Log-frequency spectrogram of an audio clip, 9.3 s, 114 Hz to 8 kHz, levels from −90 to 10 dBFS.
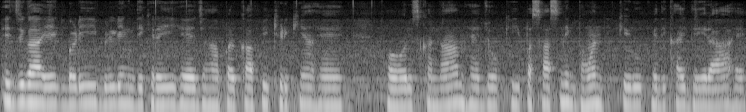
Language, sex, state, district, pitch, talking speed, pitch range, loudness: Hindi, male, Rajasthan, Bikaner, 145 Hz, 175 wpm, 140-150 Hz, -17 LUFS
